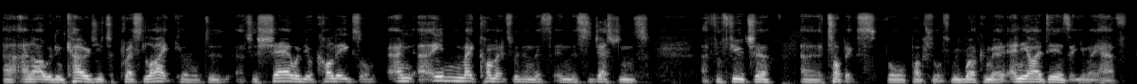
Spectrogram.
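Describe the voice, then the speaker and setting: A man with a summer cold co-hosting a talk show, sounding congested and speaking haltingly with repeated words. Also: medium pitch, fairly even intonation, a little mellow, husky, no echo. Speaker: podcast co-host. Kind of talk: casual discussion.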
